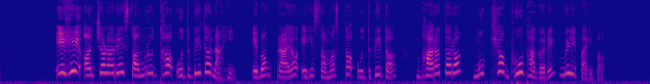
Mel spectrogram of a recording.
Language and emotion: Odia, neutral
